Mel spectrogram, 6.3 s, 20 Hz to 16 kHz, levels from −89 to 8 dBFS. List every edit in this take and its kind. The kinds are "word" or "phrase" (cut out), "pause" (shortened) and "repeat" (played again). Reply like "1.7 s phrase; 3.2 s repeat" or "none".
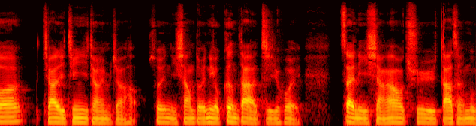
none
